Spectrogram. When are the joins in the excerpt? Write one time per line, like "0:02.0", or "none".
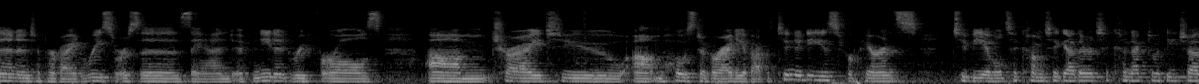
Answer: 0:04.9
